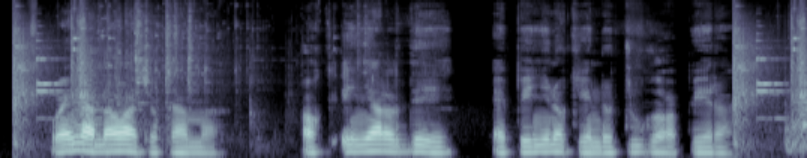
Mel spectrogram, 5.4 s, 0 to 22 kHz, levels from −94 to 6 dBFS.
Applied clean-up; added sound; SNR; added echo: none; Shatter; 10 dB; none.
